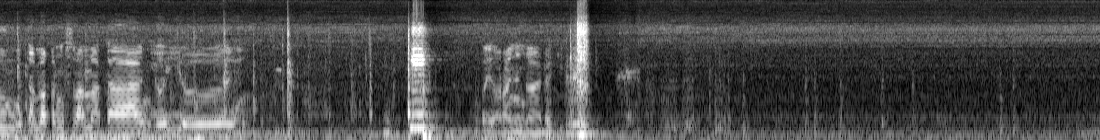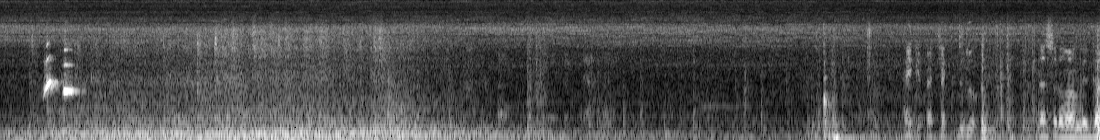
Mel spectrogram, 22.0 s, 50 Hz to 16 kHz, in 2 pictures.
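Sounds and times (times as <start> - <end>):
metal gate rolling rumble: 0.0 - 5.9, 10.5 - 20.7
metal gate squeaking: 11.0 - 18.5.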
